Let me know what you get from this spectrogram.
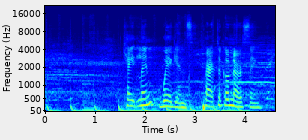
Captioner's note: audience members cheering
